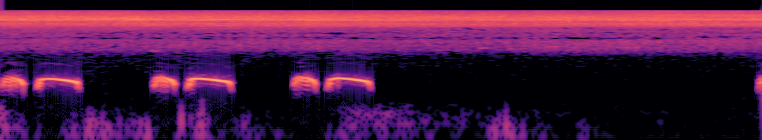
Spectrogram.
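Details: Freshly caught young spotted dove, called Cấn Sấm, cooing in a cage: three clean paired hoots, short then long, followed by a quiet pause and the start of another, in a fairly still setting.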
